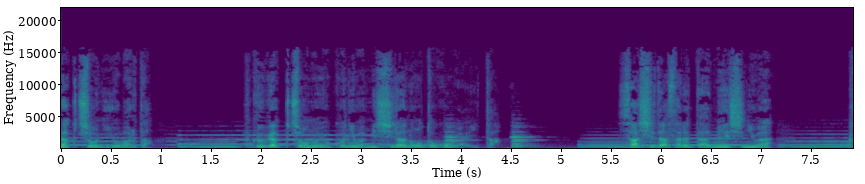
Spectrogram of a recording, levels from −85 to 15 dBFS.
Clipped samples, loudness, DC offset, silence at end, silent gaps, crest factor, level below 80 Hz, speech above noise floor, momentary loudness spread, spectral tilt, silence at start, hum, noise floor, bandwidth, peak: under 0.1%; -30 LUFS; under 0.1%; 0 s; none; 24 dB; -58 dBFS; 25 dB; 17 LU; -4 dB/octave; 0 s; none; -54 dBFS; 16 kHz; -8 dBFS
